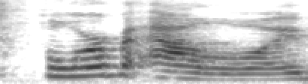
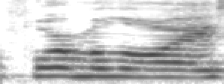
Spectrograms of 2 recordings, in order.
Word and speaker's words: FormAlloy: is the the proper pronunciation so the proper pronunciation is form alloy because that's what we're doing but it rolls off the tongue for Maloy so you know we kind of answer to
